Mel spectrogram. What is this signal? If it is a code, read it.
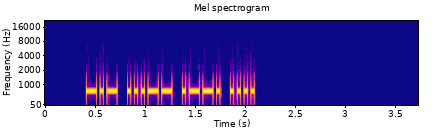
Morse code, heard as a keyed tone, about 34 wpm, 700 Hz. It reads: K3PH
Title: Call Signs - 35wpm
